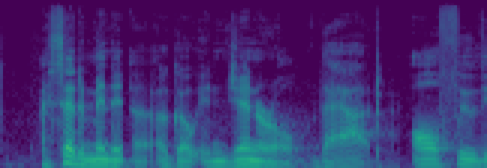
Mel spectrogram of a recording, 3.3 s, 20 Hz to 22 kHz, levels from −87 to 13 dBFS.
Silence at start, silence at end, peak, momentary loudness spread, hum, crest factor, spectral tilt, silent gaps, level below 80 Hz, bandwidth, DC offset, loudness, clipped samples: 0.25 s; 0 s; -10 dBFS; 11 LU; none; 22 dB; -6 dB/octave; none; -66 dBFS; 19 kHz; under 0.1%; -32 LUFS; under 0.1%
